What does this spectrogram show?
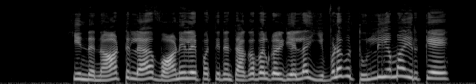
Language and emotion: Tamil, surprised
